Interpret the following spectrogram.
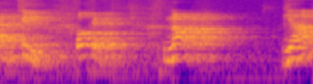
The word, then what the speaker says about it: ethyl: ऐसे ही आप नाम अगर थोड़ा सा लिखेंगे, बहुत सारे लोगों से इथाइल ब्रोमाइड भी बोलते हैं, तो आप अपने हिसाब से कोई भी बोल सकते हैं, बट the correct pronunciation is एथिल।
